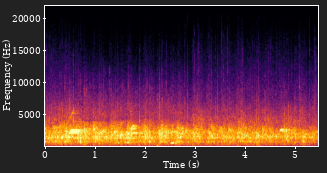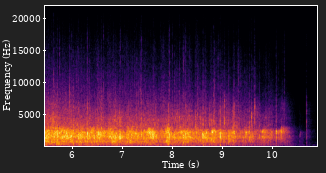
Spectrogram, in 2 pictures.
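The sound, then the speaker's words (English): Sustained audience applause for a choir, a dense, steady wash of many hands clapping at even loudness for about ten seconds before tapering off quickly, with no voices over it. “As we remain standing, I just want to ask if we could give the choir a huge round of applause for all that they have done for us this evening.”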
